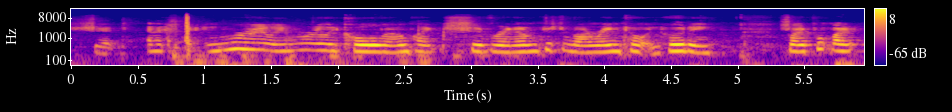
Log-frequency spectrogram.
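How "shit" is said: breathy whisper under the breath; whispered curse. Retold or imitated. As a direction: mutter it to yourself as rain hits. Rain starts while waiting.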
